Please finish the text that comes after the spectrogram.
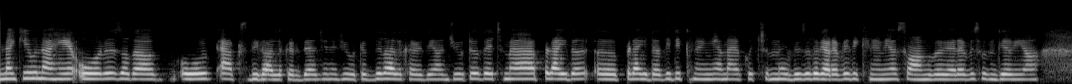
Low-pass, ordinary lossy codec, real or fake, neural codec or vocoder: none; none; fake; codec, 16 kHz, 1.1 kbps, Voila-Tokenizer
